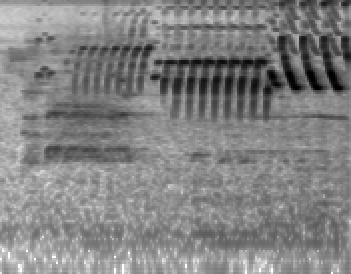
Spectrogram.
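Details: Champion canary singing: a low steady tone under fast rising trills that speed into bright, high, sweeping slurred notes, growing steadily louder.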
